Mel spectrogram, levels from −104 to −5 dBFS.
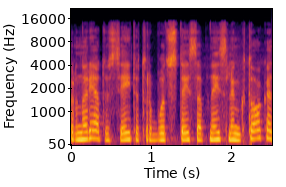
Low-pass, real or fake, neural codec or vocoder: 14.4 kHz; fake; vocoder, 48 kHz, 128 mel bands, Vocos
